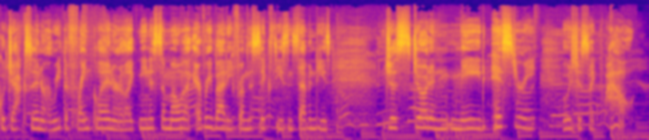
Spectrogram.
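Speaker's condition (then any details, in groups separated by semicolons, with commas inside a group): No condition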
